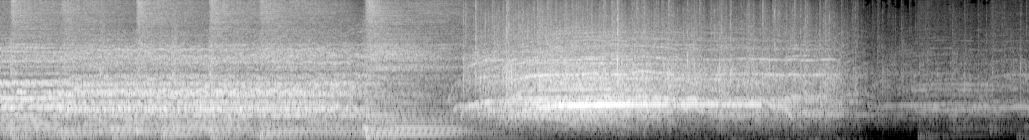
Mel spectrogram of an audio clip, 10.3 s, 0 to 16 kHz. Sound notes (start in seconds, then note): 4.5 applause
